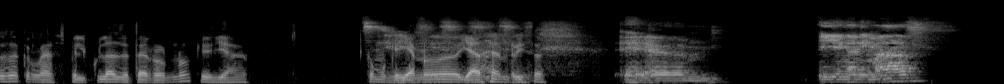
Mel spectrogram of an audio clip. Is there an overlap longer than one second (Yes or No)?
Yes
